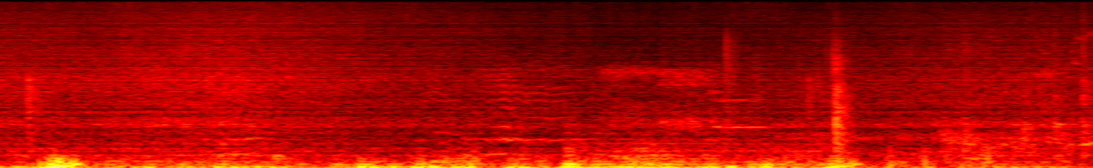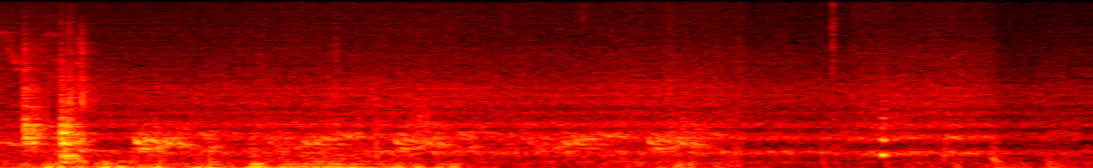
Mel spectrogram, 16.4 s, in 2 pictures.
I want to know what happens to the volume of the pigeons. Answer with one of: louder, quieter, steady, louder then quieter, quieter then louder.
louder then quieter.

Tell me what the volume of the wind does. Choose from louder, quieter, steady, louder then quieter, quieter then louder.
quieter.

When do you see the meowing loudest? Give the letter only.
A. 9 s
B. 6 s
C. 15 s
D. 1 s
B.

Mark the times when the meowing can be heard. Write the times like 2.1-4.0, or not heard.
4.3-6.4.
